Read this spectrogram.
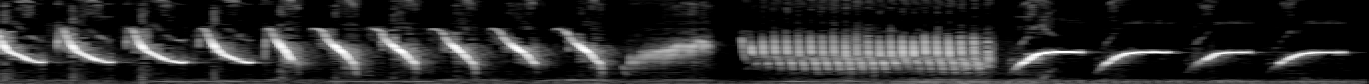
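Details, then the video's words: Canary singing long training song for young canaries: about ten falling whistled notes, a soft buzzy trill, then four rising upslurred whistles spaced evenly. "KENARI GACOR NGEROL PANJANG PANCINGAN KENARI PAUD BELAJAR BUNYI"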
